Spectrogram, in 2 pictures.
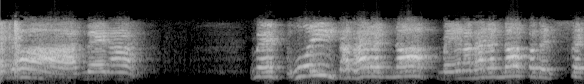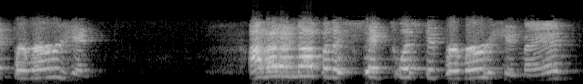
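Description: A man speaks at a very slow pace. His delivery is broken by long, frequent pauses. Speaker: internet radio show host. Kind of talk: live call-in radio rant. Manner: low-energy, distant; exasperated shouting.

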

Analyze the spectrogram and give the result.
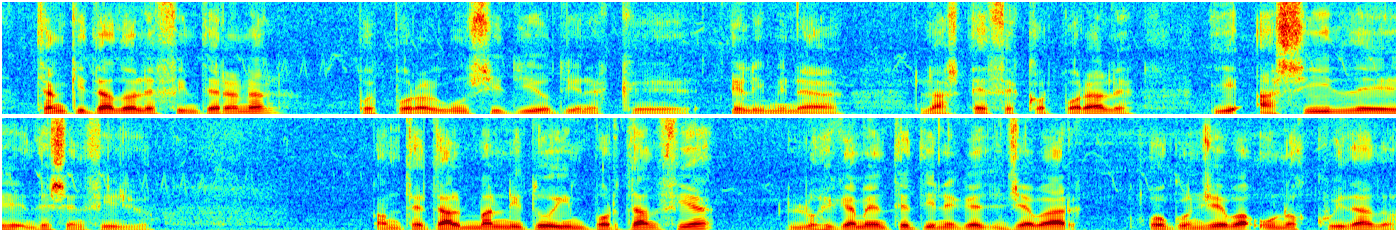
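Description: With long, frequent pauses and a moderate pace, a man speaks in a fairly low, dark, mellow voice with ordinary pitch variation, the sound dry with no echo. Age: 60s. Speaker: ostomy patient. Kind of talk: testimony. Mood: calm, matter-of-fact.

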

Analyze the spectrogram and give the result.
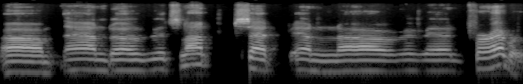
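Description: Very slow speech with ordinary pitch variation over a quiet background. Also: man, fairly high pitch for a man. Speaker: historian and author; guest. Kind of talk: panel discussion. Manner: halting. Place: home room. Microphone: video call.

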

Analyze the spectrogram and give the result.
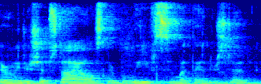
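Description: A woman's very deep, low voice, with audible room echo and light background noise. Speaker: panelist. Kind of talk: panel discussion answer. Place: stage.

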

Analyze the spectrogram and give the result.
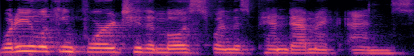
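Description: The background is quiet. A woman speaks with ordinary pitch variation. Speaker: interviewer. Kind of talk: interview questions. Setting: video call. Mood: warm, friendly. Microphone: video call.

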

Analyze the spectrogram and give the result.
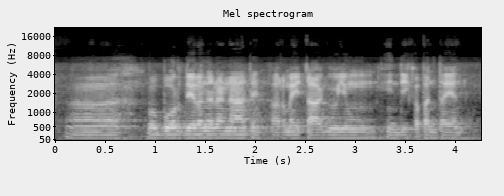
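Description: A man's fairly low, monotone voice with flat intonation, over noticeable background noise. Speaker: home DIY vlogger. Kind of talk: casual vlog narration. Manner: casual, chatty.

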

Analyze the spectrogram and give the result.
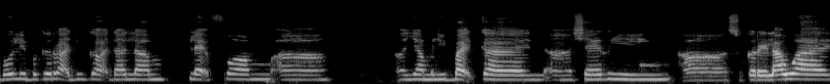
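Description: A woman speaks at a very slow pace with fairly even intonation. The background is quiet and the sound dry, with no echo. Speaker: university lecturer. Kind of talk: video meeting discussion. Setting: video call. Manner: halting. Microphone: video call.

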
